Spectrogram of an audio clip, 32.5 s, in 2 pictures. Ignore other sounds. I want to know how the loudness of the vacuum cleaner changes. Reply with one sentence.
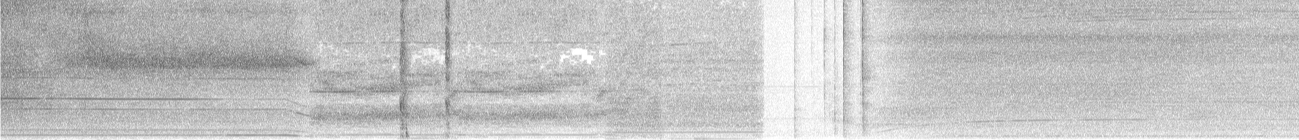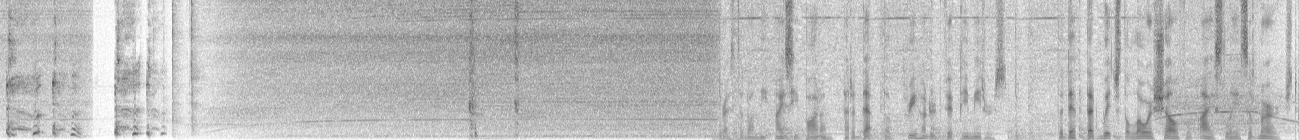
The volume of the vacuum cleaner goes down, then up.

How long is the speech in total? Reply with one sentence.
The speech can be heard for 7 seconds in total.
